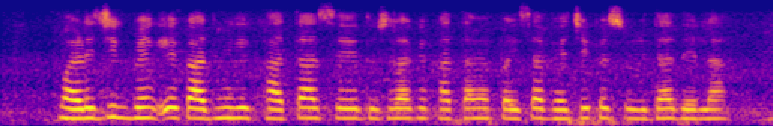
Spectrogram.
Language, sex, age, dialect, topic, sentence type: Bhojpuri, female, 18-24, Southern / Standard, banking, statement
